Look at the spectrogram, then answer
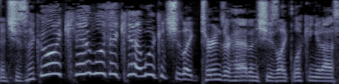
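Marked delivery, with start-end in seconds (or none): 0.5-2.0 put-on nervous panic, much higher, louder, slower. Telling how a relative panicked before a blood draw, imitating her as a nervous wreck. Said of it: "like a nervous wreck".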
